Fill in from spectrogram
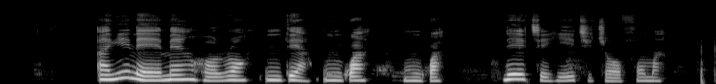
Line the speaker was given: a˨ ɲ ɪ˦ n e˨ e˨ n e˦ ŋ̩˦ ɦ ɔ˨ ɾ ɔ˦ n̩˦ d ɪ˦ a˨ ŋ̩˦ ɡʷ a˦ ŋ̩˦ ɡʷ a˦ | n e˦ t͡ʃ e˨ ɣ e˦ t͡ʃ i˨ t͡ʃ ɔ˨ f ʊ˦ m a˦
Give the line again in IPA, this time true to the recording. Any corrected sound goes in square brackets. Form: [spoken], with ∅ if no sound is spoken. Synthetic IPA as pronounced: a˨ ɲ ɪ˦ n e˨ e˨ [m] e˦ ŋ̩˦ ɦ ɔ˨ ɾ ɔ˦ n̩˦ d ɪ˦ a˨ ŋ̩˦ ɡʷ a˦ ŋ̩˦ ɡʷ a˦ | n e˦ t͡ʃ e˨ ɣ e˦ t͡ʃ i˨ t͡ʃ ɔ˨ f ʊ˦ m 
